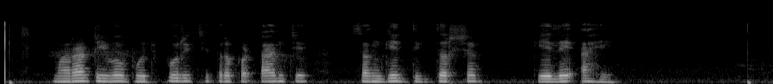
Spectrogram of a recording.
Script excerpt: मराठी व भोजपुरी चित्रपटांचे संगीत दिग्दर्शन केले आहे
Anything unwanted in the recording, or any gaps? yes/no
no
